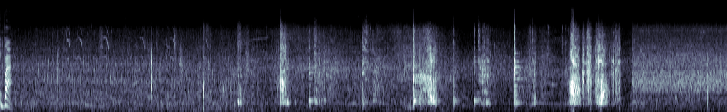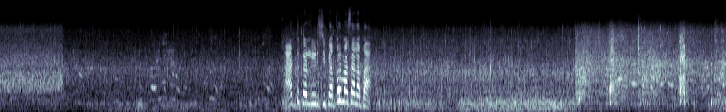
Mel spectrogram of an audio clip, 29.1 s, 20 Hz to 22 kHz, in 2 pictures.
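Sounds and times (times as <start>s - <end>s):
frying hiss: 0.0s - 29.0s
metal spatula scraping a pan: 4.7s - 12.5s, 26.0s - 29.0s.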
